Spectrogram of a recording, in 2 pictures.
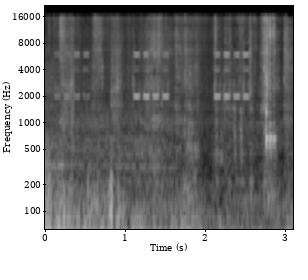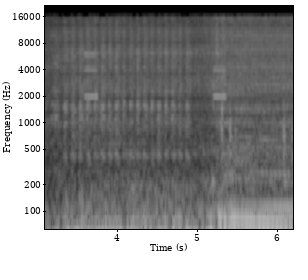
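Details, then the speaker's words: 2008 Nissan Quest 3.5L after adding gas to the empty tank (gauge had wrongly shown fuel): cranking, then engine catches and settles into steady run; normal start. "we go look at that starts second car now I had I was out of gas and the gauge shows it has gas"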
